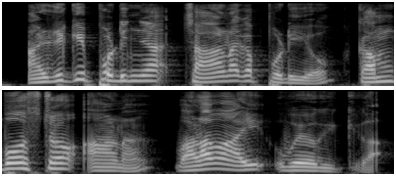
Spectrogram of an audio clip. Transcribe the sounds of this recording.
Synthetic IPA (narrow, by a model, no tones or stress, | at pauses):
ɐɻiɣipːoɽiɲːɐt͡ɕaːɳɐɣɐpːoɽijo̞ːkɐmbo̞ːsto̞ːʔaːɳɨ | ʋɐɭɐmaːjiʔubɐjo̞ːɡikʲːuɣɐ̰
